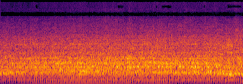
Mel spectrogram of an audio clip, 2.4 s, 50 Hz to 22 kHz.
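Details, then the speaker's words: Cub Cadet 3050 four-wheel drive after front knuckle and drive modifications, steering at full lock: an even, steady running drone with no rattle from the front drive on the side that used to rattle badly. "doing fine. That's the way it used to rattle on that side. That's the side used to rattle pretty bad, but it ain't rattling no more."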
